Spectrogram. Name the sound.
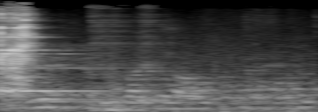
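glasses clinking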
